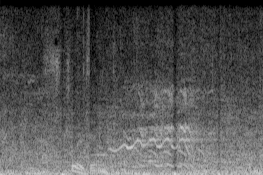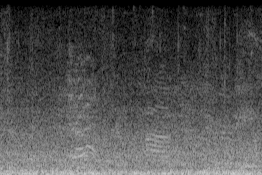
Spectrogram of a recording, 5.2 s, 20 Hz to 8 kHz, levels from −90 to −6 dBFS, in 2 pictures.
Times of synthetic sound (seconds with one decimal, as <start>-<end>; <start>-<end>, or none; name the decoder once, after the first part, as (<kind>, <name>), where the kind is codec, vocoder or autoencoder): none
